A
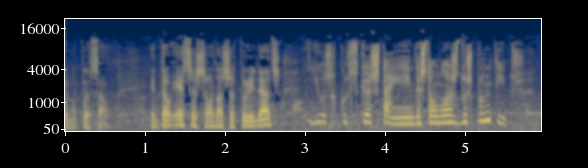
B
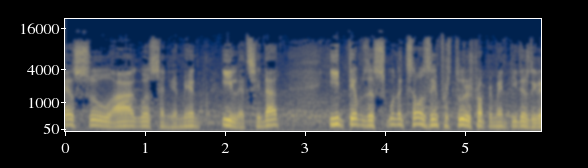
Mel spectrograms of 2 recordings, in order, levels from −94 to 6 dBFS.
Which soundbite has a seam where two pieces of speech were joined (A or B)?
A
